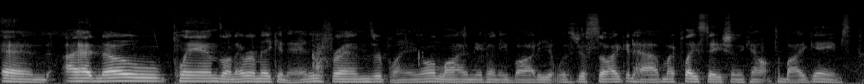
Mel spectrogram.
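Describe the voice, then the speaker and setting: A man with a normal speaking voice and a medium pitch talks at a moderate pace with fairly even intonation and hardly any pauses. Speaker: gaming live streamer. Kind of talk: casual chat. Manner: relaxed, conversational with many fillers.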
